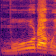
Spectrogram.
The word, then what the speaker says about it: mho: 요걸 우리가 뭐라고 읽냐면 모라고 읽는데, 얘는 어디에서 나온 거냐면, 어디서 많이 본 것 같죠?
